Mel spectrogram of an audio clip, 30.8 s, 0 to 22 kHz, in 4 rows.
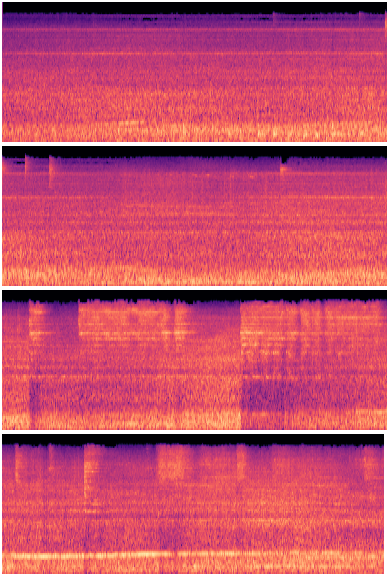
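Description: Class 390 Pendolino electric train pulling away from a station and running past, its wheels running loudly on the rails. A whine rises in pitch as it gathers speed, most clearly in the second half.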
